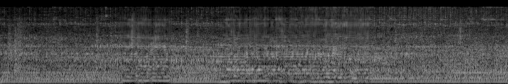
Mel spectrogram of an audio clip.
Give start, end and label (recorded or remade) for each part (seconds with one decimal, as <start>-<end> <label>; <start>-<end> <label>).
0.0-1.2 recorded; 1.2-1.7 remade; 1.7-2.2 recorded; 2.2-3.7 remade; 3.7-5.1 recorded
